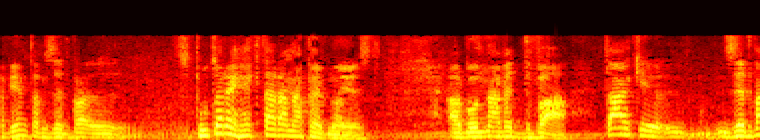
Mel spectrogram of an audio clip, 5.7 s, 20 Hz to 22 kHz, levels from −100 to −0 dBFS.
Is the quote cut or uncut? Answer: uncut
